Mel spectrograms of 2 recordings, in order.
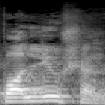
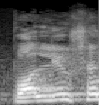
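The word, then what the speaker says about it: pollution: वैसे ही पॉल्यूशन नहीं पढ़ेंगे, हम इसको पढ़ेंगे पोल्यूशन।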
